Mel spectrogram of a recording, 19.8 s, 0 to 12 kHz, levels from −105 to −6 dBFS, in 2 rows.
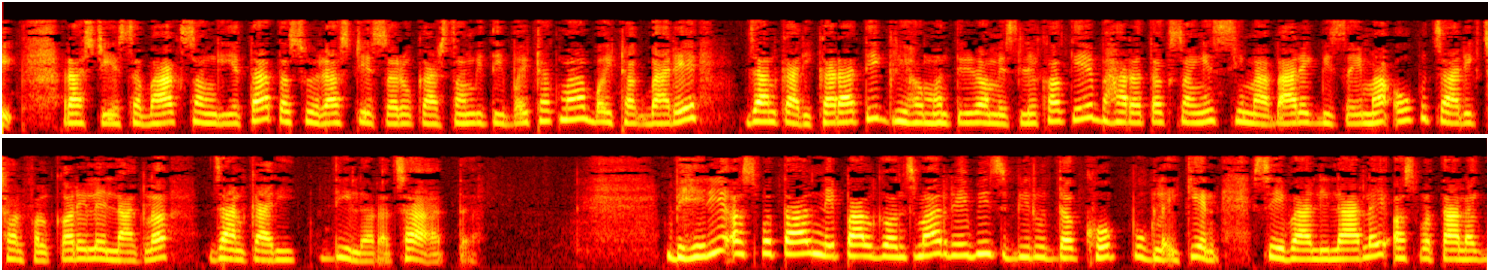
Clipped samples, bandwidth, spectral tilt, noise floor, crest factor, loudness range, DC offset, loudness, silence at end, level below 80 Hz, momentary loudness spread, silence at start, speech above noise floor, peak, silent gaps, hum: under 0.1%; 8 kHz; -4 dB/octave; -70 dBFS; 20 dB; 4 LU; under 0.1%; -28 LUFS; 0 s; -78 dBFS; 9 LU; 0 s; 42 dB; -8 dBFS; none; none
